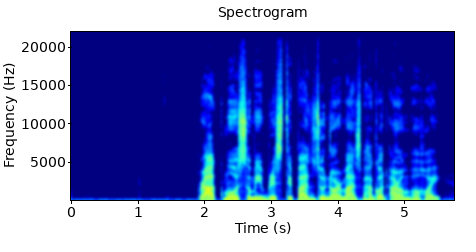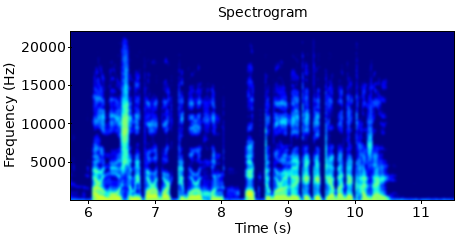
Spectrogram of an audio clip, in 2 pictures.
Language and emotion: Assamese, neutral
